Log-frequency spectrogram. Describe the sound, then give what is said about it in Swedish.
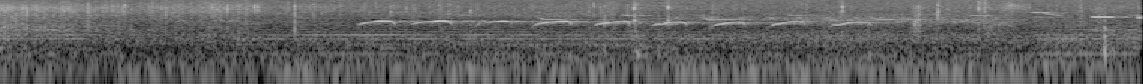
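A bird sings a quick trill of about nine evenly spaced, high, bright notes lasting a couple of seconds, set against a steady background hiss with no one talking. “Ja, fåglarna håller igång.”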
